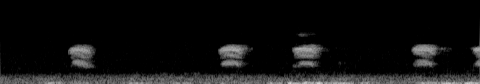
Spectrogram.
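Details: Offered nuts and snacks beneath a shady tree, a squirrel repeats brief, clipped chirping calls about once a second, five in all, over a continuous low background rumble.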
